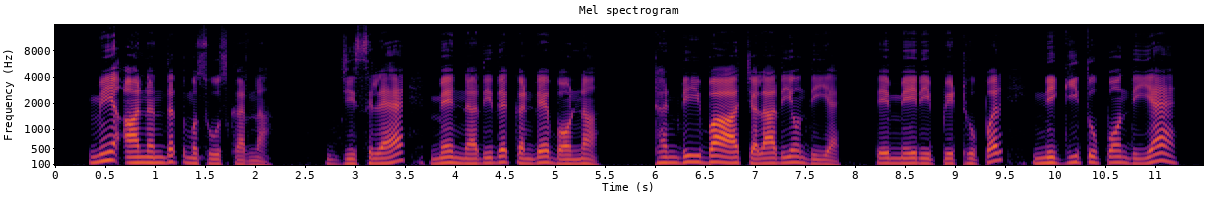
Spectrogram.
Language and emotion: Dogri, happy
